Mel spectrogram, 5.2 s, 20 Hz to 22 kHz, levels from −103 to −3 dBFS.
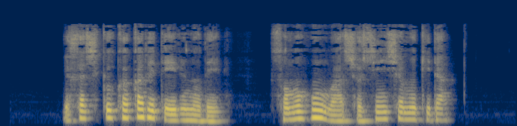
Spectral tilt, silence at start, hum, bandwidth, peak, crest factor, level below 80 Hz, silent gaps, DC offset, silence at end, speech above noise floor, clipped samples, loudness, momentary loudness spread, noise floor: -5.5 dB/octave; 0.65 s; none; 11.5 kHz; -4 dBFS; 20 dB; -72 dBFS; none; under 0.1%; 0.7 s; 64 dB; under 0.1%; -24 LUFS; 13 LU; -87 dBFS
